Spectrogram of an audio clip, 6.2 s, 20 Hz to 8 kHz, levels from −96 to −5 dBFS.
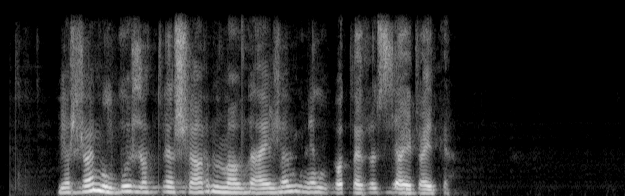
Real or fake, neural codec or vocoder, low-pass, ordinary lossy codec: fake; codec, 24 kHz, 1.5 kbps, HILCodec; 7.2 kHz; none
